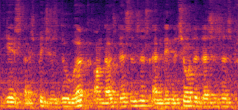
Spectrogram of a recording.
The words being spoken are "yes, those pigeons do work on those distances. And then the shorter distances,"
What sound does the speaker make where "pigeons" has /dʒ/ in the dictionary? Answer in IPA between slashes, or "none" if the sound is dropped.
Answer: /tʃ/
